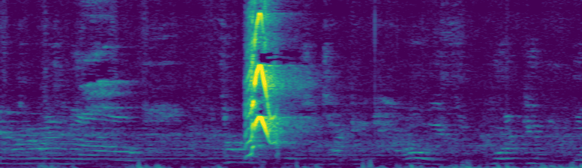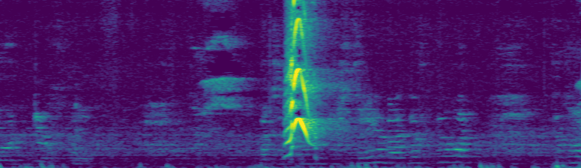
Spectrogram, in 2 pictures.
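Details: Lorikeet at play, giving two loud, harsh screeches about four seconds apart over steady soft clicking and rustling, with faint chattering in between.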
